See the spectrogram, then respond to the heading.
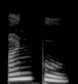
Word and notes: ಅಣಿಪೆ: kannada

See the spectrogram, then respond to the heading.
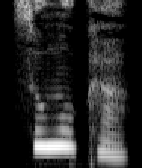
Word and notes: ಸುಮುಖ: sumukha

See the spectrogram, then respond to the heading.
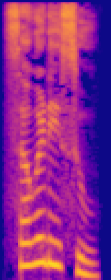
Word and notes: ಸೈವಿಡಿಸು: saiviḍisu

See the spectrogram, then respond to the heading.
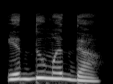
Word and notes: ಎದ್ದುಮದ್ದ: eddumadda

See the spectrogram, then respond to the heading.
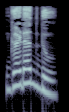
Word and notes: ಗಡದ್ದು: gaḍaddu

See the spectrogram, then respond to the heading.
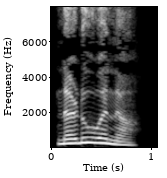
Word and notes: ನಡುವನೆ: naḍuvane

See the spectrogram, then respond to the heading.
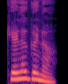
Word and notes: ಕಾಳ್ಕೋಣ: kāḷkōṇa; Kannada

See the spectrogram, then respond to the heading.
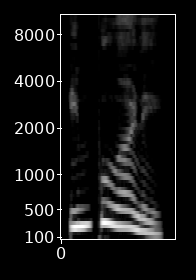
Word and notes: ಇಂಪುವಾಳೆ: kannada

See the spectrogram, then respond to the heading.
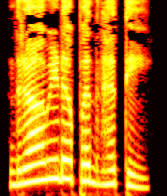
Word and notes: ದ್ರಾವಿಡಪದ್ಧತಿ: drāviḍa paddhati; Kannada

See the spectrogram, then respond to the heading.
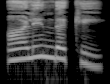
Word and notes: ಆಳಿಂದಕಿ: āḷindaki; dial.

